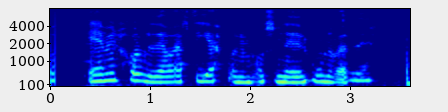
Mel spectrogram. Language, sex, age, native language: Icelandic, female, 15, Icelandic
